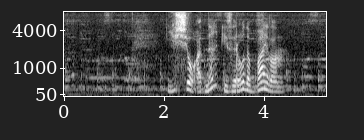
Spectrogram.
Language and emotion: Russian, neutral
